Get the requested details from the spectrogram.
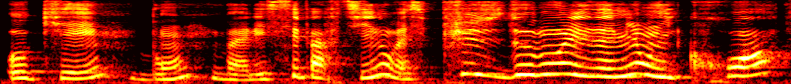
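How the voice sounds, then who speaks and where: A woman's voice: high-pitched, sing-song, moderate pace, darkish tone. A woman with a French accent giving casual, chatty commentary as she scratches lottery tickets, talking to her viewers and spelling out letters one by one. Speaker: scratch-card vlogger.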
